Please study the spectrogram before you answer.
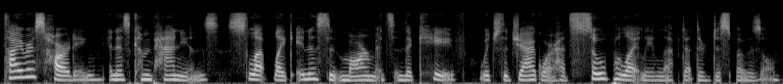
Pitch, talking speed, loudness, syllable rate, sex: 215 Hz, 170 wpm, -21 LUFS, 4.7 syllables/s, female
